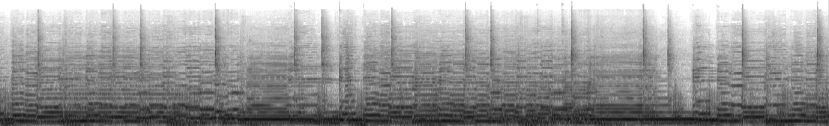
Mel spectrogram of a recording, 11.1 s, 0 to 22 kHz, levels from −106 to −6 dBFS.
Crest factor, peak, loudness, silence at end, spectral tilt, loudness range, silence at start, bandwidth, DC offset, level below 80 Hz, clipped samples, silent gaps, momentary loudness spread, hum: 10 dB; -8 dBFS; -20 LUFS; 0 s; -9 dB/octave; 1 LU; 0 s; 8.8 kHz; under 0.1%; -36 dBFS; under 0.1%; none; 3 LU; none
